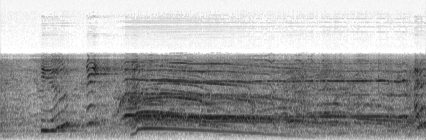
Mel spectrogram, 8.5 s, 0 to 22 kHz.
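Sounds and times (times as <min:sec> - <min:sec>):
speech: 0:00.8 - 0:02.9
concert audience howling like wolves: 0:02.4 - 0:08.4.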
